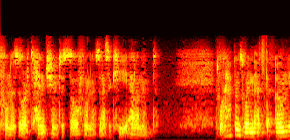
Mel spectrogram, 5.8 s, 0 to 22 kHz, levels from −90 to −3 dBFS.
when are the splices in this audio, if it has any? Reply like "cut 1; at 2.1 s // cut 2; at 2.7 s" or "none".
cut 1; at 4.3 s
